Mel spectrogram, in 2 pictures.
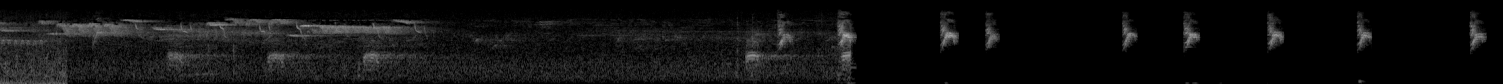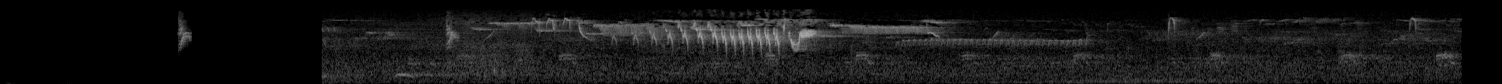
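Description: Several birds chirping and calling over a steady background hiss. Through the middle stretch there are about eight short, sharp single calls roughly a second apart against silence. Then the mixed chirping returns, busiest about two thirds of the way through with rapid trills.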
